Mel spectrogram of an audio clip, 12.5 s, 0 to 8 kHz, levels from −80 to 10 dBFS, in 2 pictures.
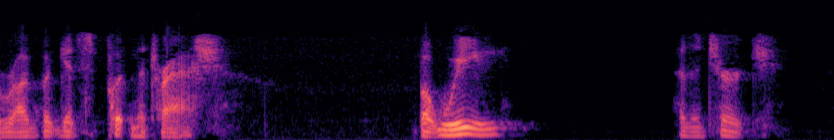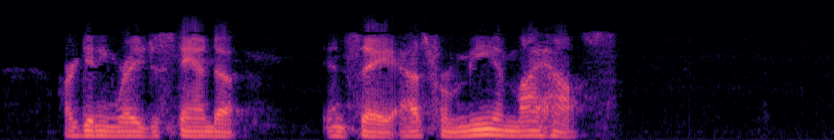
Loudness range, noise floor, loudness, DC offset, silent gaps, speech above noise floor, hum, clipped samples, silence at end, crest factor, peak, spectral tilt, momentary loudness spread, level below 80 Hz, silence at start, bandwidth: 5 LU; -72 dBFS; -21 LUFS; under 0.1%; none; 52 dB; none; under 0.1%; 1.75 s; 20 dB; -2 dBFS; -11 dB/octave; 16 LU; -42 dBFS; 0 s; 5.2 kHz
